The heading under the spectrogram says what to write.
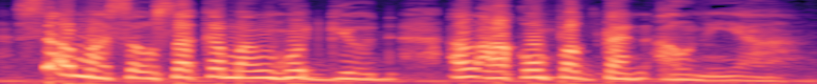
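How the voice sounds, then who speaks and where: An actress playing a composed, fond middle-aged madam in a radio drama, with a Visayan Philippine accent, a husky voice and a measured, gently dismissive manner. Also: female voice, fairly high pitch, big pitch swings, exaggerated voice.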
